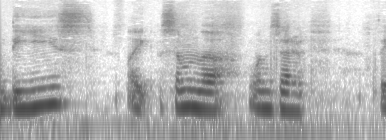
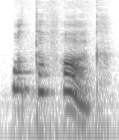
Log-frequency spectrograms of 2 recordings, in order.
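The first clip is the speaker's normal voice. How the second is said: incredulous; 11 semitones higher, 5 dB quieter than usual. Retold or imitated. Inner reaction to teacher, retold.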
